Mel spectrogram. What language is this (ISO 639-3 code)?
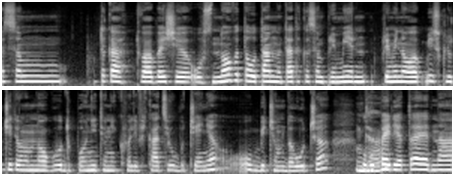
bul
